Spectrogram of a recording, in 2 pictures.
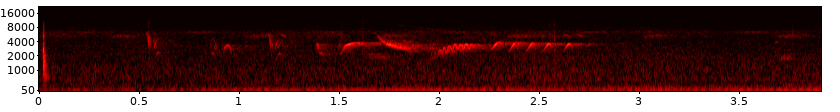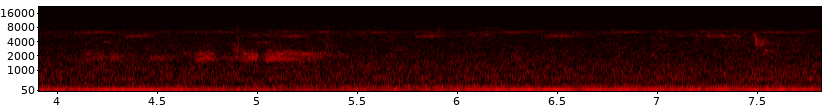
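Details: A White-throated kingfisher, possibly a juvenile or an odd-coloured bird, gives a quick, shrill chattering trill of about eight high notes in just over a second, over a steady low rumble.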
